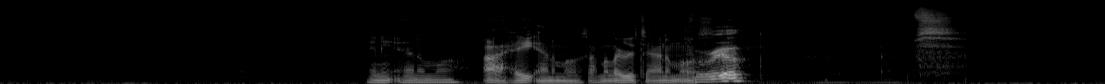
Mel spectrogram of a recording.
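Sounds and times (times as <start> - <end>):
person sighing: 6.9 - 7.6.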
